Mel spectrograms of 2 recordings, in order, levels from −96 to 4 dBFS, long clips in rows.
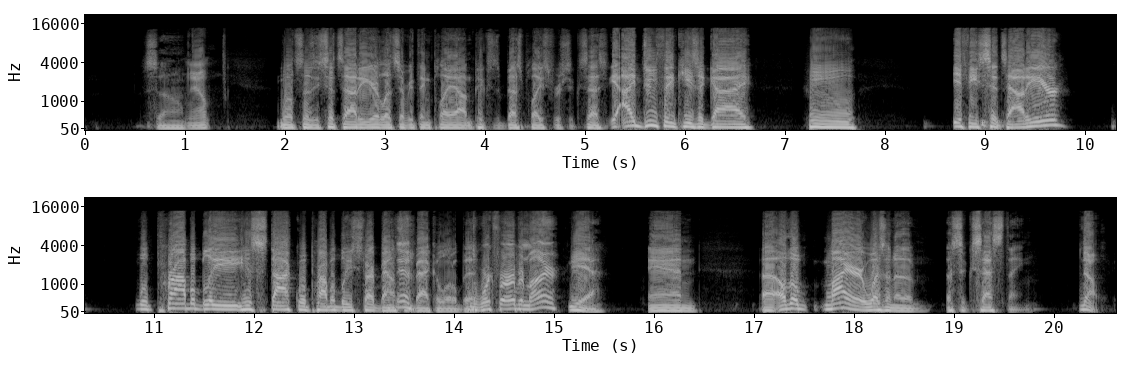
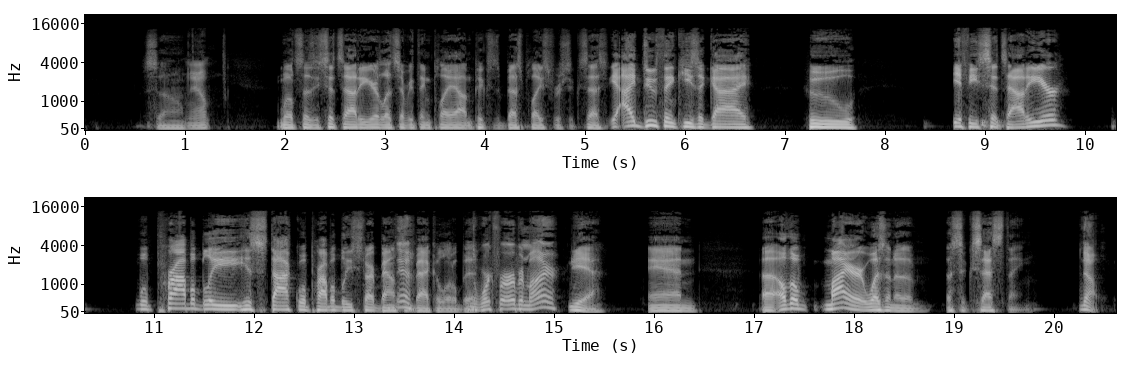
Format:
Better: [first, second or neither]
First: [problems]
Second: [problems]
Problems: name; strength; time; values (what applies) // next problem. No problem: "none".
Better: second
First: distortion; heavy; 12% of the sound clipped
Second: none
